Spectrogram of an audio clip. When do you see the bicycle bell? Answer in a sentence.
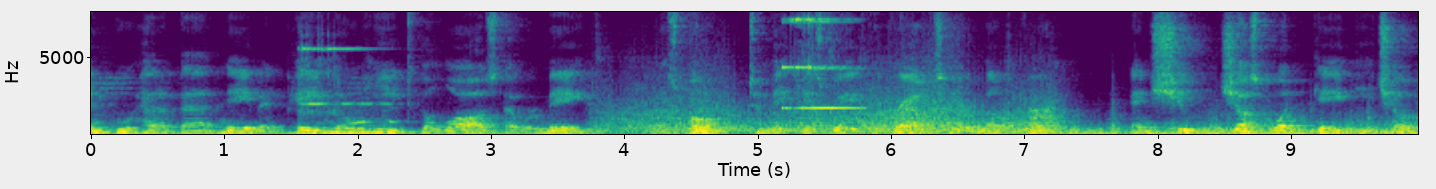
The bicycle bell can be heard from 1.6 to 2.4 s and from 5.2 to 5.8 s.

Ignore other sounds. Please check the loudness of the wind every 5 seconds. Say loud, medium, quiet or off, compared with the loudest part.
medium, loud.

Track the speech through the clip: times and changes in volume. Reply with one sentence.
The speech can be heard from 0.0 to 9.9 s, at a steady volume.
